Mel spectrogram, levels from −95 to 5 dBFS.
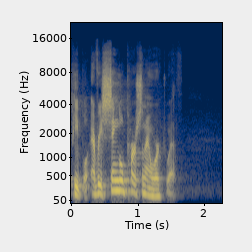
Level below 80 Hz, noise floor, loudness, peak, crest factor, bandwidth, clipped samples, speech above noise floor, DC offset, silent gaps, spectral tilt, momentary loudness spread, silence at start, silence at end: -60 dBFS; -66 dBFS; -17 LUFS; -2 dBFS; 16 dB; 13.5 kHz; under 0.1%; 49 dB; under 0.1%; none; -4 dB/octave; 15 LU; 0 s; 0.7 s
